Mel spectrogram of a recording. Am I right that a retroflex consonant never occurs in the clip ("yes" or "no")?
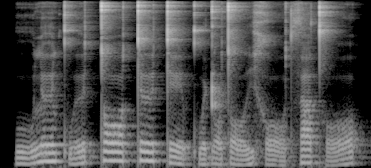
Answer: no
